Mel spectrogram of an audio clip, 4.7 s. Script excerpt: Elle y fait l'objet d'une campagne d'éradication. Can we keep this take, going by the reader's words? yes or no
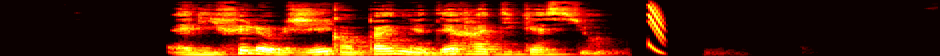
no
